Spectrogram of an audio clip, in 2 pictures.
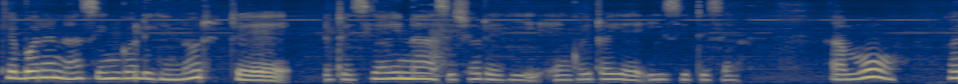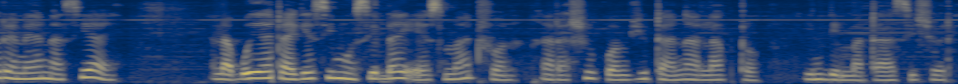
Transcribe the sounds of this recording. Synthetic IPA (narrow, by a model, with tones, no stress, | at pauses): kɛ˦bɔ˦ɾe˦na˨˦si˦ŋɡo˦li˨ki˨no˦ɾte˨ | te˨si˦a˦i˦na˦˨si˨ʃo˦ɾe˨ki˨ḛ˨ŋɡɔ˦i˦to˦je˨ʔi˦si˦ti˨˦sɛ˨n | a˨mu˦ | ko˦ɾɛ˨na˨˦a˦na˨si˦a˦j | a˨na˨ɓu˦ja˦ta˨ke˦si˦mu˨si˦da˦jʔɛ˨sma˦tfɔ˨na˨ɾa˨ʃu˦kɔ˨mpju˦ta˨na˦˨la˦ptɔ˨p̚ | i˦ndi˨mːa˨ta˨si˦ʃo˦ɾi˨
